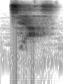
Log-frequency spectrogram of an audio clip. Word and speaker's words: Jeff: Am I pronouncing your name right? Jeff. Jeff. Okay. Yeah, you got it.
